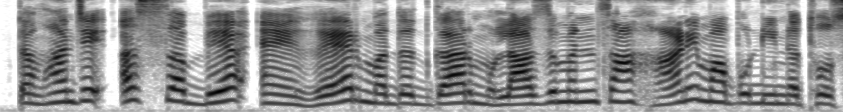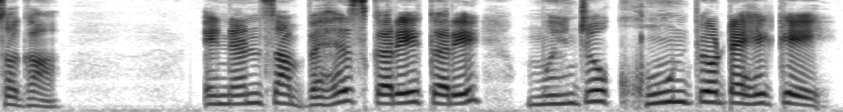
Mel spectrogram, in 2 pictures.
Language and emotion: Sindhi, angry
